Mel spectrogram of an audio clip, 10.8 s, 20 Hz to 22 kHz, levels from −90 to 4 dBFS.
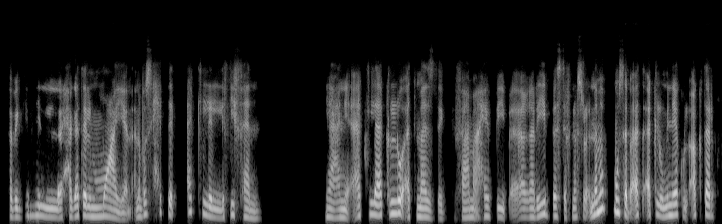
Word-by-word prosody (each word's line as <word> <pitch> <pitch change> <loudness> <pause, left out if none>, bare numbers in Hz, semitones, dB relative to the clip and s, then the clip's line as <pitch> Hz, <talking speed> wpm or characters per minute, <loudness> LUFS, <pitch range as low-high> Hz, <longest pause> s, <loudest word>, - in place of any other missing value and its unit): فبتجيب 160 +3 -3
لي 155 -5 +1
الحاجات 165 +3 +1
المعيّنة، 160 -7 +2
أنا 160 - -3
بُصي 195 +4 -4
أحب 240 - -7
الأكل 225 -7 -3
اللي 145 -2 0
فيه 195 - -5
فَنّ، 135 -8 -4 1.0
يعني 145 0 -1
أكْل 200 +3 -1
آكله 210 +4 +4
أتمزّج، 150 -5 -2 0.2
فاهمة؟ 145 +1 -2
أحب 165 -1 -2
يبقى 145 0 -3
غريب 160 +6 0
بس 170 0 -1
في 155 - -7
نفس 155 - -4
الوقت - - -2
إنّما 260 +10 +6
مسابقات 235 -1 +4
أكْل 190 -5 +1
و - - +2
مين 175 +3 +3
ياكل 190 0 +2
أكتر، - - +2
160 Hz, 165 wpm, -24 LUFS, 150-185 Hz, 1.0 s, إنّما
